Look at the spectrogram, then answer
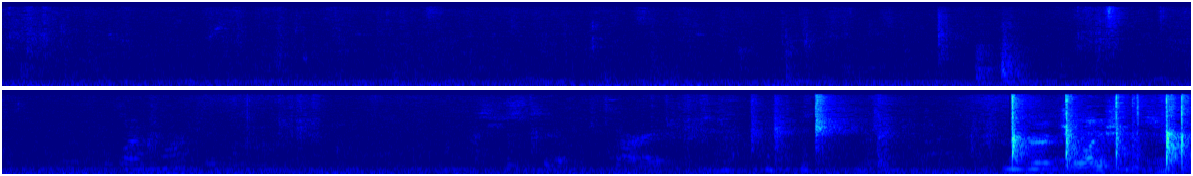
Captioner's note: applause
